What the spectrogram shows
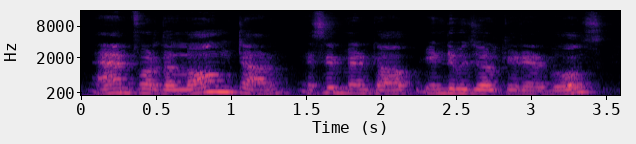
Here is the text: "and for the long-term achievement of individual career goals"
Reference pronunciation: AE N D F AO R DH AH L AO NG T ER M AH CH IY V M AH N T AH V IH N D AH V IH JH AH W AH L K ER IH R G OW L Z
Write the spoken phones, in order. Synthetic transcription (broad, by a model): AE N D F AO R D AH L AO NG T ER M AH S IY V M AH N T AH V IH N D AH V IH JH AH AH L K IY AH R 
